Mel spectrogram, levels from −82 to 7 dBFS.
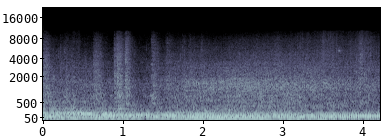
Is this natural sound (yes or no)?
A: yes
